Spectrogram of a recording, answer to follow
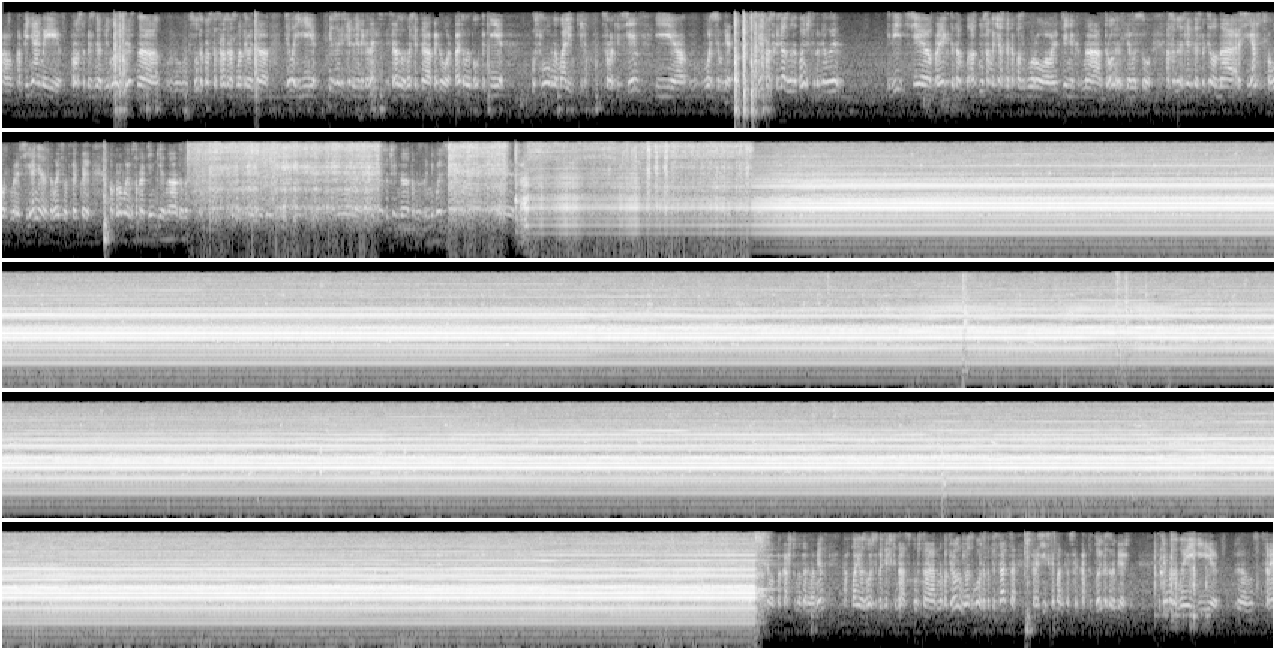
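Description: Metal parts and tools rattling and clicking on a workbench. About nine seconds in, a loud, steady buzzing drone begins. It holds one unchanging pitch for about twenty seconds and cuts off suddenly near the end.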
